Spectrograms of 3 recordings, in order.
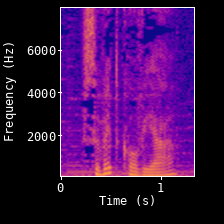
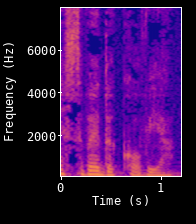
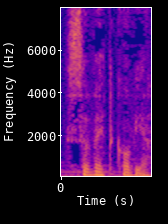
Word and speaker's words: svedkovia: Svedkovia vyslovujeme s T v strede slova, nie svedkovia, svedkovia, spodobujeme.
